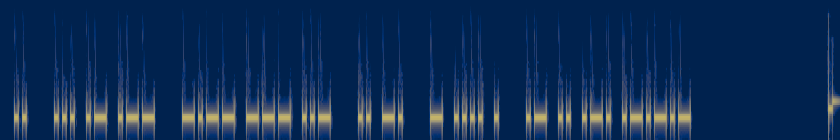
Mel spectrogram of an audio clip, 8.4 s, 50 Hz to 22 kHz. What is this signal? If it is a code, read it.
Morse code, heard as a keyed tone, about 30 wpm, 700 Hz. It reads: I SAW YOU IN THE AIR.
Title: Sentences from Top 1000 Words - Review Part 1 - 30wpm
